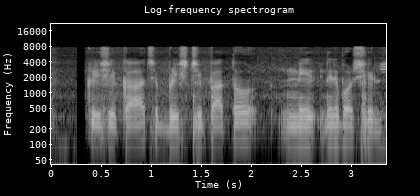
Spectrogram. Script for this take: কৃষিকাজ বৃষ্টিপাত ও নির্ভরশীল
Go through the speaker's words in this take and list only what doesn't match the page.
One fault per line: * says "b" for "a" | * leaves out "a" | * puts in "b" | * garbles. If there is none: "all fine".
all fine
